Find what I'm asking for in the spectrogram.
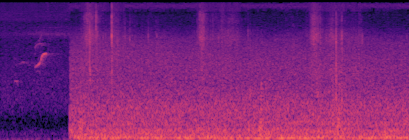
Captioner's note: leaves crunch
